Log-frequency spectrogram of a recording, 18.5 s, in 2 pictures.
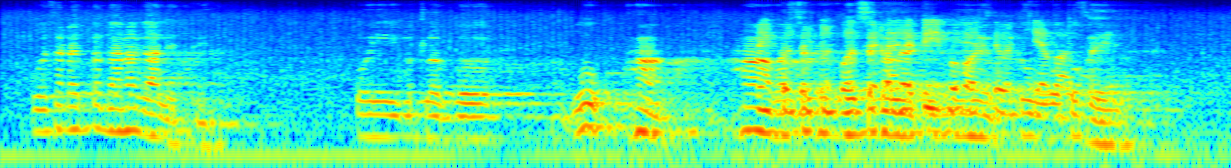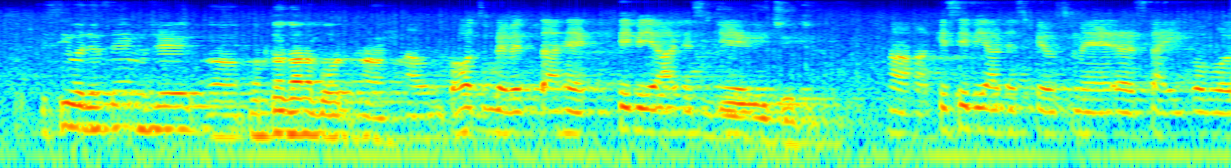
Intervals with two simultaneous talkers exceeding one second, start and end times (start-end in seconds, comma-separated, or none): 5.7-8.4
